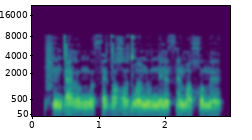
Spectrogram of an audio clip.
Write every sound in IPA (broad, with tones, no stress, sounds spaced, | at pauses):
f ĩ˨ d æ˦ l ʊ˨ ŋ ʊ˨ θ ɛ˨ d ɒ˨ ʁ u˦ d w ɑ̃˦ n u˨ n i˦˨ ɾ ɛ̃˦ θ ɛ̃˦ m ɑ˨ χʷ ʌ˦ m ɛ̃˨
